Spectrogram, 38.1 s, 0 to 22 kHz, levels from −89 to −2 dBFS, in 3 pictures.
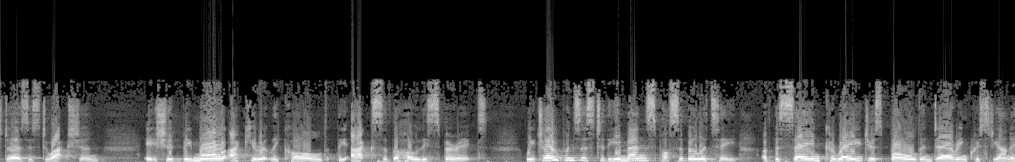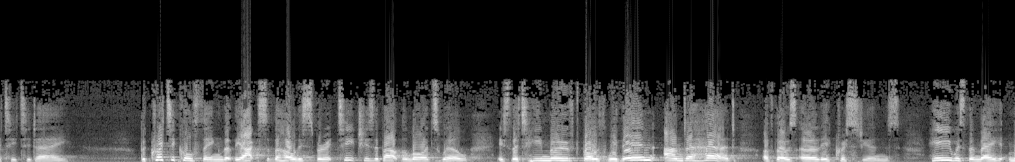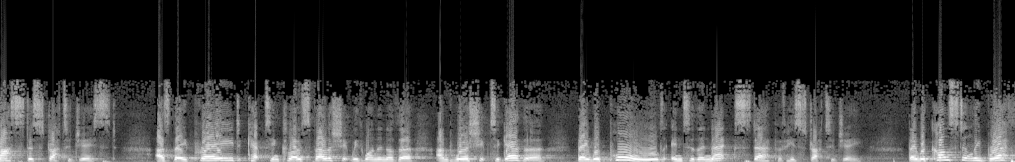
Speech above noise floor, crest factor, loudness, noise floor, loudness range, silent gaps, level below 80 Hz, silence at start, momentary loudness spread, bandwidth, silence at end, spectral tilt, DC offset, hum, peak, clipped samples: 32 dB; 10 dB; -10 LUFS; -42 dBFS; 4 LU; none; -42 dBFS; 0.05 s; 11 LU; 11.5 kHz; 0 s; -4 dB/octave; under 0.1%; none; 0 dBFS; 0.1%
